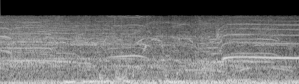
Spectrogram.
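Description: A large live concert audience at a 2007 performance in Viña del Mar roars continuously, with yells, whoops and high whistles rising out of a dense, loud wall of cheering that fills the whole stretch.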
